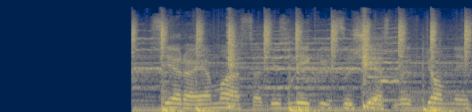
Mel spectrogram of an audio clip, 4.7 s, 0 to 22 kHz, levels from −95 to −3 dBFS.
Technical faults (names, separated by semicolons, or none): cut-off start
